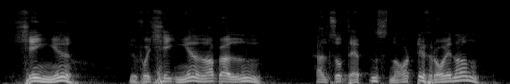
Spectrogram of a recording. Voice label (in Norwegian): kjinge, Numedalsmål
